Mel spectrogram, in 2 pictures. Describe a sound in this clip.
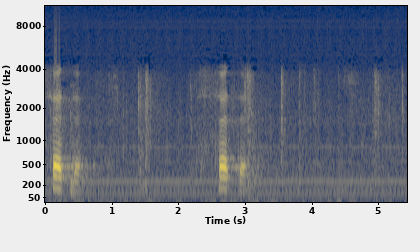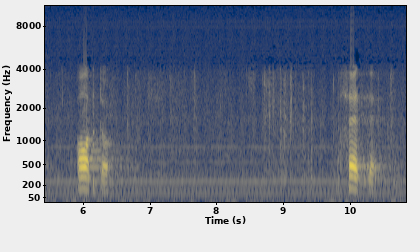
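Papers rustle and shuffle.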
